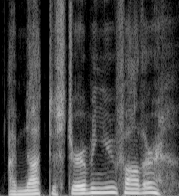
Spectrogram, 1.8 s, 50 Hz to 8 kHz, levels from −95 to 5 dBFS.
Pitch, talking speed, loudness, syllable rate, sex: 165 Hz, 165 wpm, -15 LUFS, 5.4 syllables/s, male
